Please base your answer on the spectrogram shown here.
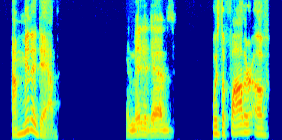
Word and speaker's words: Amminadab: on it okay keep you read the letters that are there and you pronounce the letters amminadab aminadab was the father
